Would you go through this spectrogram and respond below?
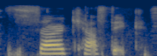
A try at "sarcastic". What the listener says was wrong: Perfect. Absolutely perfect. The little apostrophe is in front of the K, and that shows you that that syllable is the stress.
